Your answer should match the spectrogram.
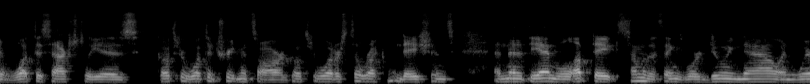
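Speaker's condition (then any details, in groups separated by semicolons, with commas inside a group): No condition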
